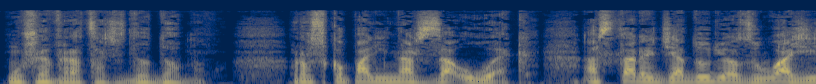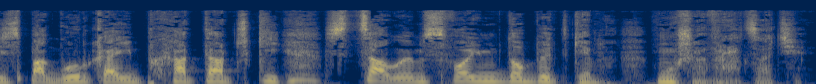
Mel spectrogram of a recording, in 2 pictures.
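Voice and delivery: high, loud, upset outburst easing at the end; agitated outcry. A narrator's reading. Sam sees his old dad evicted and must go home, agitated outcry. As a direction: call out urgently, pitch climbing. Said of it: "zawołał wzburzony".

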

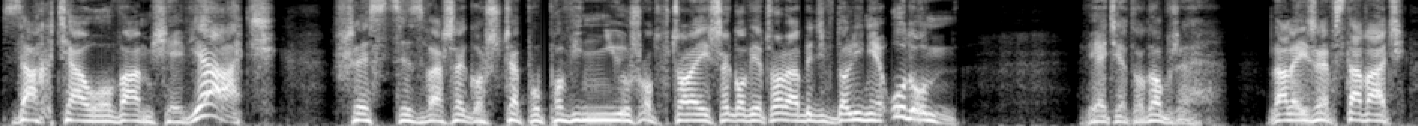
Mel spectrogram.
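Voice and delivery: high, loud threatening tirade; angry orc snarl. A narrator's reading. Orc driver ordering deserters back into line, snarling loudly. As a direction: berate them like a brutal slave-driver. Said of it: "warknął".

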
